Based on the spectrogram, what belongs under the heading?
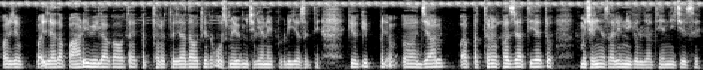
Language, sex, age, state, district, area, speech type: Urdu, male, 30-45, Uttar Pradesh, Mirzapur, rural, spontaneous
